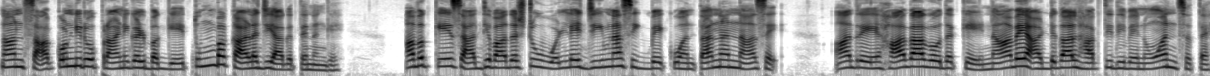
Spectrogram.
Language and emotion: Kannada, sad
